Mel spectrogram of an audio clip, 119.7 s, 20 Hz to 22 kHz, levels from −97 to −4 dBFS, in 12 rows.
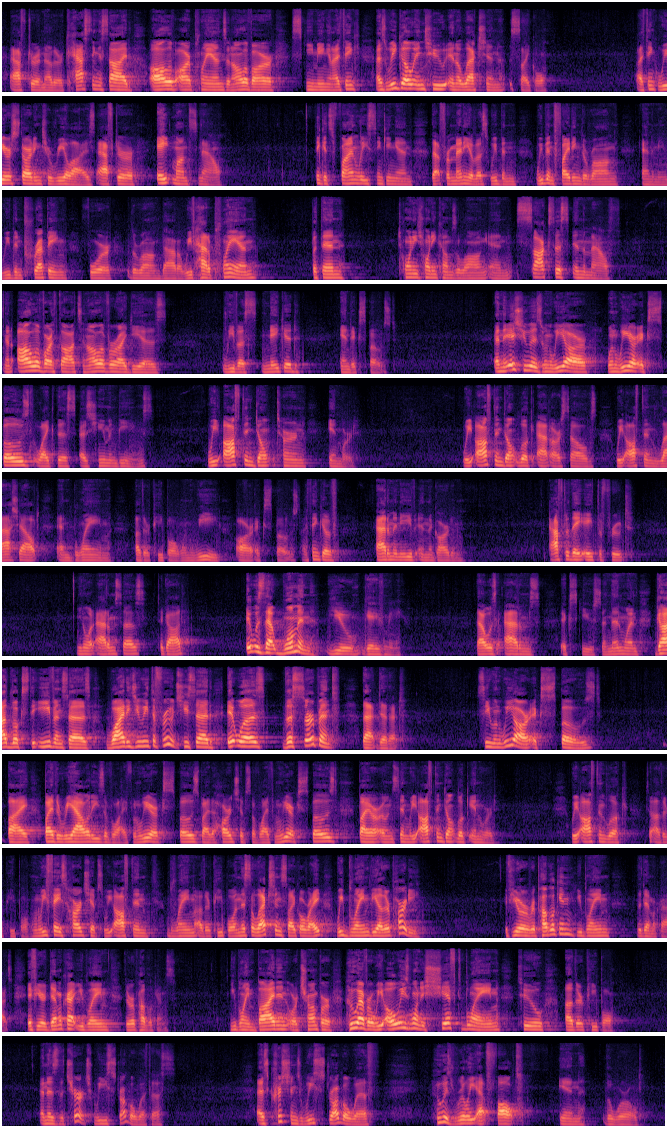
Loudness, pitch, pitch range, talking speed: -28 LUFS, 140 Hz, 125-155 Hz, 150 wpm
